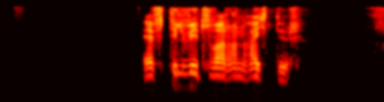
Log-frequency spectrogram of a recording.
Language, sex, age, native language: Icelandic, male, 20-29, Icelandic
